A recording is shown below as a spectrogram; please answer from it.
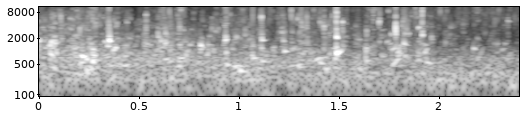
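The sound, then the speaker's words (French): An oar lightly skims the water as a boat is rowed, giving soft, continuous splashing and trickling with a few slightly sharper drips, all fairly quiet. “qui ne fait qu'effleurer sa rame sur l'eau, et Clovis épuisé.”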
